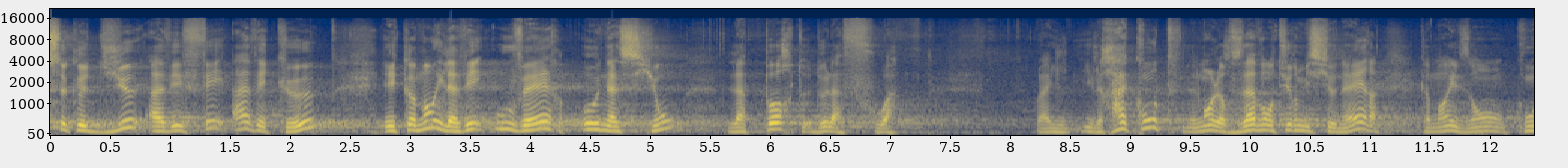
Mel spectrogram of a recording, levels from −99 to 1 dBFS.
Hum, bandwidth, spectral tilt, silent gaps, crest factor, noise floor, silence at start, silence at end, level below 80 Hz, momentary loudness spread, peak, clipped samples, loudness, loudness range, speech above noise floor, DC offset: none; 16.5 kHz; -4.5 dB/octave; none; 18 dB; -46 dBFS; 0 s; 0 s; -58 dBFS; 14 LU; 0 dBFS; under 0.1%; -18 LUFS; 6 LU; 28 dB; under 0.1%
